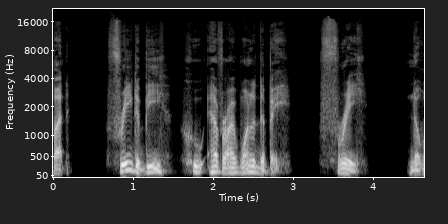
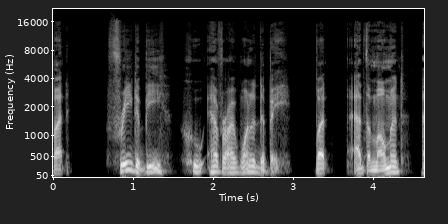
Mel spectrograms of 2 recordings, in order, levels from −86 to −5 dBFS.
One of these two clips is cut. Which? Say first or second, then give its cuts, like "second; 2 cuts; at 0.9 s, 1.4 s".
second; 1 cut; at 3.1 s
